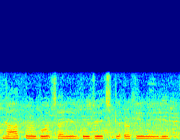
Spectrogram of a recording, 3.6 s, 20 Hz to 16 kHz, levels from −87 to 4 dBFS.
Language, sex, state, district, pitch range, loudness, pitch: Hindi, female, Arunachal Pradesh, Papum Pare, 235-240 Hz, -13 LUFS, 240 Hz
